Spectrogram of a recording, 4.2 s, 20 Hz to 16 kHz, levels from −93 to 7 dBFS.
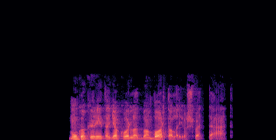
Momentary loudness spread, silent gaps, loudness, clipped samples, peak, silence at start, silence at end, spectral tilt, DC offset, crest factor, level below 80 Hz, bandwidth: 13 LU; 3.08-3.13 s; -20 LUFS; under 0.1%; 0 dBFS; 1.05 s; 0.8 s; -7.5 dB/octave; under 0.1%; 20 dB; -64 dBFS; 6.6 kHz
